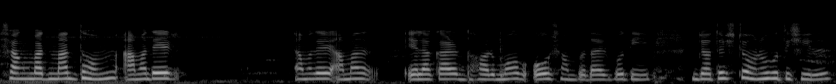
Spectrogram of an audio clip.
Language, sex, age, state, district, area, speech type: Bengali, female, 18-30, West Bengal, Cooch Behar, urban, spontaneous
